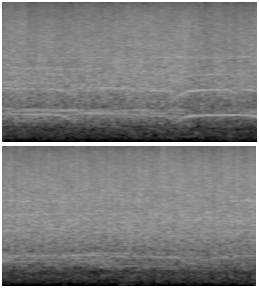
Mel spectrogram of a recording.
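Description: Studio audience applauding steadily at the end of a song.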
